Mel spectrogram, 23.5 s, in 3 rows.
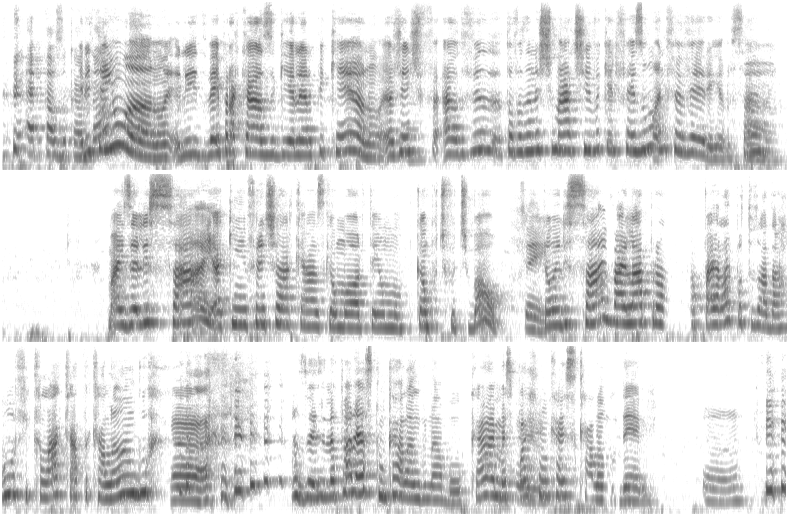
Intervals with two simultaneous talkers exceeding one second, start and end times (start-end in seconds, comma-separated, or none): none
